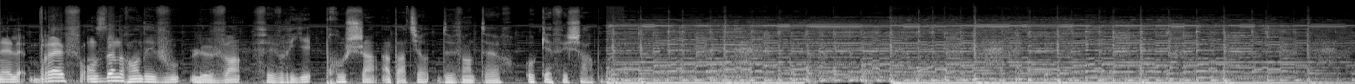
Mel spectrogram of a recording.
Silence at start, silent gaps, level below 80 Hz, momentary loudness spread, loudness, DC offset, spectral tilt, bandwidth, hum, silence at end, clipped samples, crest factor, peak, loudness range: 0 s; none; -20 dBFS; 9 LU; -15 LUFS; under 0.1%; -5.5 dB/octave; 15.5 kHz; none; 0 s; under 0.1%; 14 dB; 0 dBFS; 5 LU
